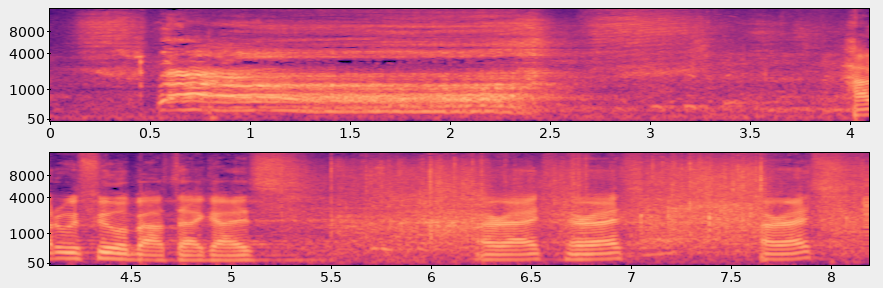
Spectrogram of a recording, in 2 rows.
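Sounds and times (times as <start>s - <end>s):
speech: 0.6s - 1.0s, 4.0s - 5.4s, 6.2s - 8.1s
person yelling a loud battle cry: 0.6s - 2.6s
laughter: 2.7s - 4.2s, 5.5s - 6.3s.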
